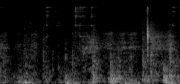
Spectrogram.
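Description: A puppy whimpering and sniffing nearby, a few short soft whines and breathy snuffles over about two seconds, fairly quiet and close.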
